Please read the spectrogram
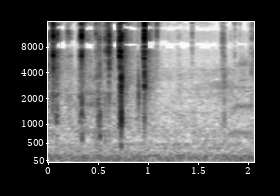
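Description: A foil trading-card booster pack rustling and clicking as it is pulled out from the back of a cardboard booster box. There are a few light clicks in the first second, then quieter handling.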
